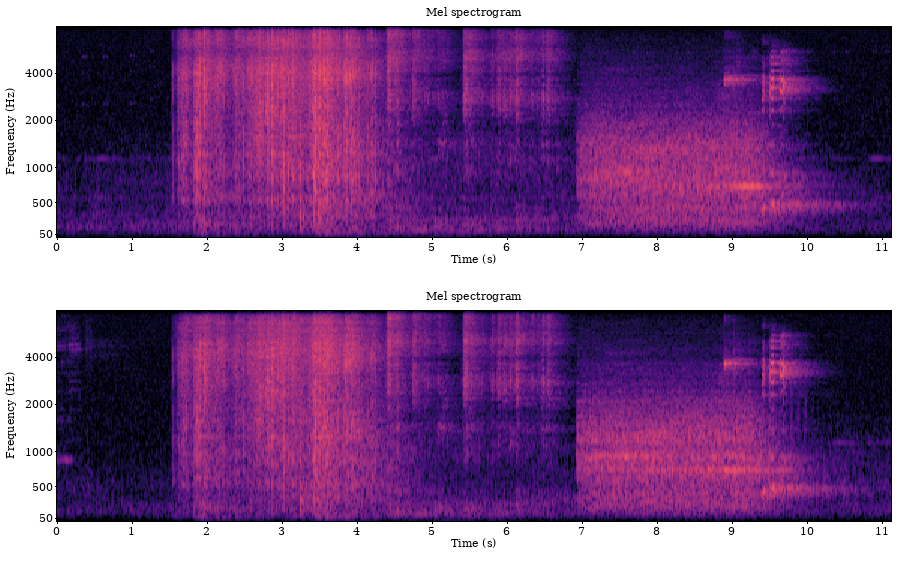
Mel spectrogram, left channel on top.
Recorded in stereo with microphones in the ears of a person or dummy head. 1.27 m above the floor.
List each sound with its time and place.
1.5 s a crack: 20° left (ahead or behind), 0.7 m
4.4 s writing: centre (ahead or behind), 1.0 m
6.9 s a doorbell: 25° right (ahead or behind), 3.5 m
9.4 s a giggle: 5° right (ahead or behind), 0.7 m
